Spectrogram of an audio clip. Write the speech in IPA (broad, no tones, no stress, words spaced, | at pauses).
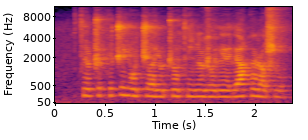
t͡sĩʊ̯ʈ͡ʂʉhʏt͡ʃʉ jõ t͡ʃoə̯jũʈ͡ʂõt͡sĩ ʎõʐulʲœ̃ə̯ lʲɔɪ̯qĩ ɭɔɕu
